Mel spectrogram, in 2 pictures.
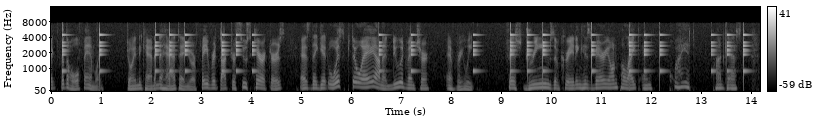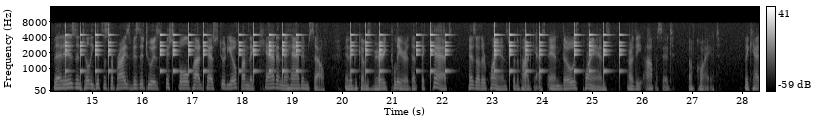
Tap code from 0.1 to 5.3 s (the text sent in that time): AN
